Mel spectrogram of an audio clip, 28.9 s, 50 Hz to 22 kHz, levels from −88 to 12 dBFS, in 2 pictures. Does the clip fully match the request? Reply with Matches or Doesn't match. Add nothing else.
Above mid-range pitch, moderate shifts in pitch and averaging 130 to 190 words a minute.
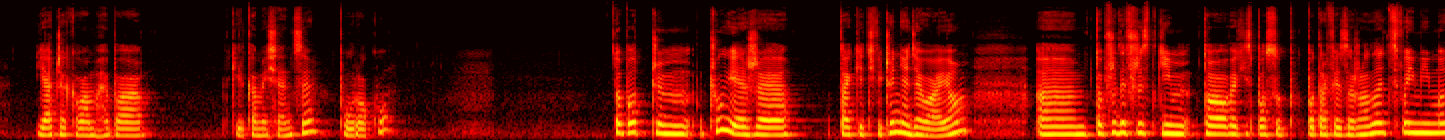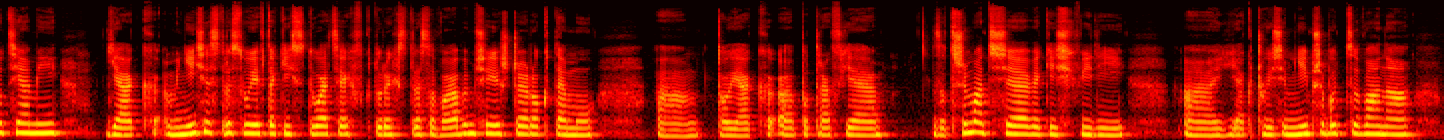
Doesn't match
